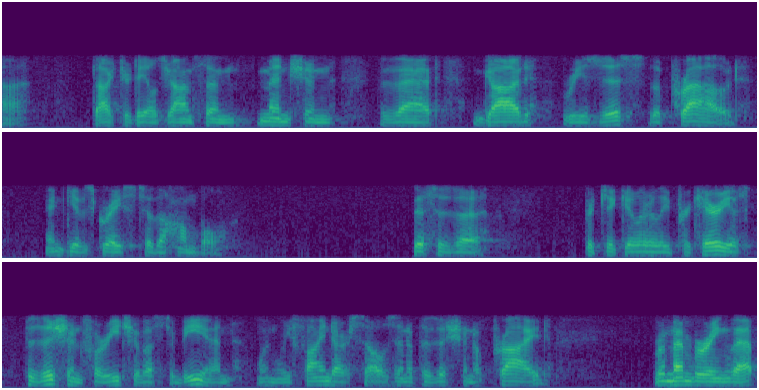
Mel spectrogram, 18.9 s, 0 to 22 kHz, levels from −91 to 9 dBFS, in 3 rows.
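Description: Speech runs through the AMR narrowband mobile codec for the whole clip. The audio is held to a phone line band of about 200 Hz to 3.7 kHz, with nothing above 3.8 kHz. The damage is plainly audible as a buzzy, synthetic voice, the sound of a vocal-tract model rebuilding speech from sparse pulses. The degree of roughness fits a mid-low mode near 8 kbps. A plain band-limited landline would sound narrow but clean, so that buzz is what identifies the mobile codec.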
